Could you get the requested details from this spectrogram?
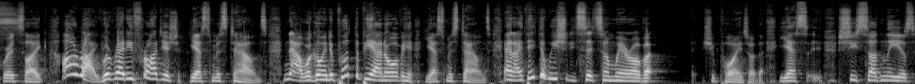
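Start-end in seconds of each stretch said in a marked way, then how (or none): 0.6-6.6 put-on fawning assistant voice, higher and louder. Retelling a scene, playing the sycophantic assistant: Mrs. Garrett as sycophantic assistant. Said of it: "falls into the role of the sycophantic assistant".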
